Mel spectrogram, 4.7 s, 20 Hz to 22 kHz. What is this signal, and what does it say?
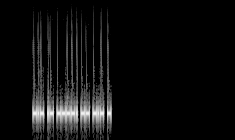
Morse code, heard as a keyed tone, about 46 wpm, 700 Hz. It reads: KA9MKT
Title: USA Call Signs - 6 Characters - Repeated 2x - 50wpm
